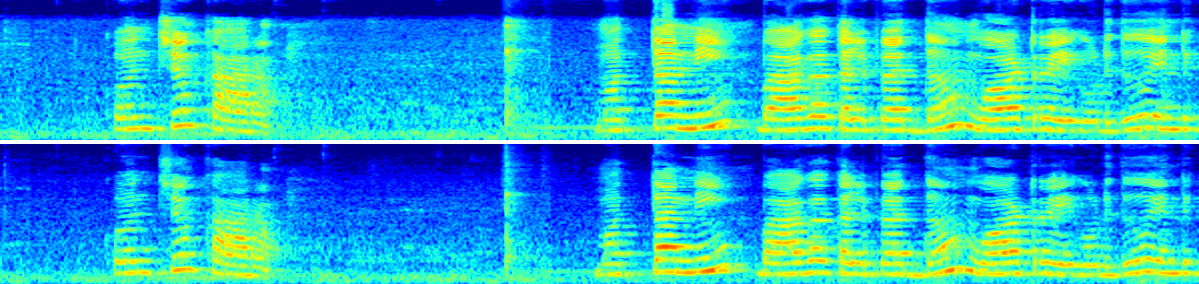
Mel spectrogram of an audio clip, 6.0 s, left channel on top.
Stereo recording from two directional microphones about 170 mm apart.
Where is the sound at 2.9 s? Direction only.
45° right (ahead or behind).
